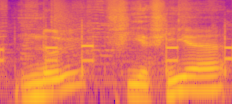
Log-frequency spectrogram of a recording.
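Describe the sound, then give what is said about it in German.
A telephone number dialed on a keypad, a few short DTMF beeps in quick succession, mixed with other pitched, voice-like tones. “Also, einfach mal die Nummer wählen.”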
